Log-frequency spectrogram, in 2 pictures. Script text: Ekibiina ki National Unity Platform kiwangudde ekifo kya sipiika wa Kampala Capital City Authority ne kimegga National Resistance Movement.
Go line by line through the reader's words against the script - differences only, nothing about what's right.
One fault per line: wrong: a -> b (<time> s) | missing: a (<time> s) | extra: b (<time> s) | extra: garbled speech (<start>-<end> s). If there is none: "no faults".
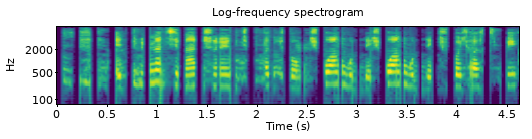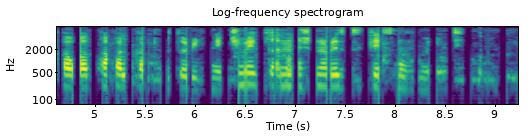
extra: kiwangudde (3.2 s)
missing: City (5.7 s)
